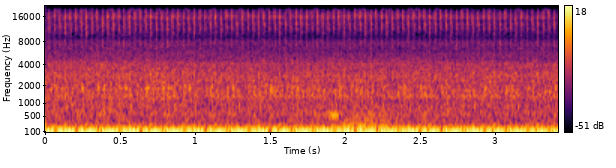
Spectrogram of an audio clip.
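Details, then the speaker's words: Engine idling with a regular stumble about twice a second and uneven chug, smelling of unburned fuel; misfire at idle, ignition coil suspected, not confirmed. "as you can hear now the engine is a misfire and joking it's not and it's smelly"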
